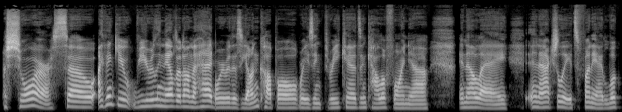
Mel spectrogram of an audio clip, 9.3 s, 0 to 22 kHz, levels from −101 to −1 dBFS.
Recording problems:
thin; very; fading below 700 Hz

